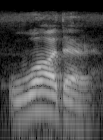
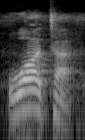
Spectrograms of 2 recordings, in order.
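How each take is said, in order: First: The vowel sounds like an open a. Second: The vowel sounds like a rounded o. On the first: "American water" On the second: "British water"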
